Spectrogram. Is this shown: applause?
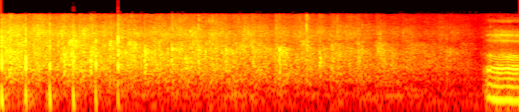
yes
